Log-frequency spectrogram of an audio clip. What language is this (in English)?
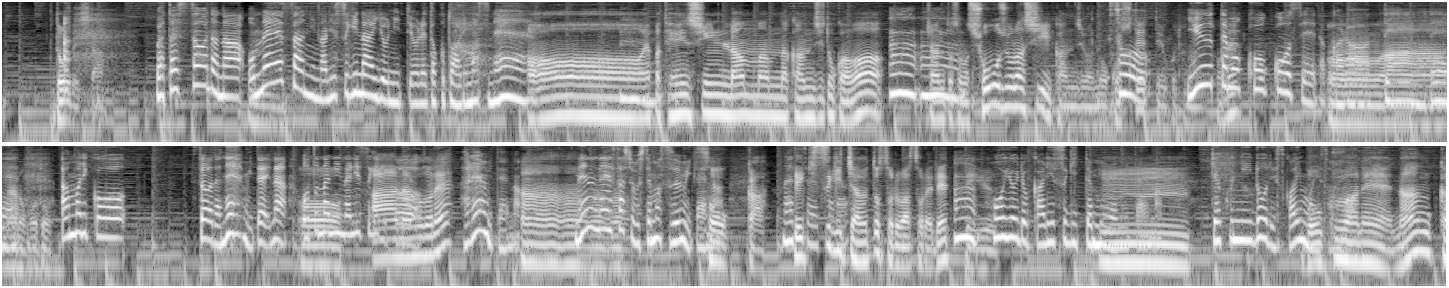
Japanese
